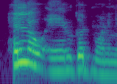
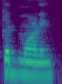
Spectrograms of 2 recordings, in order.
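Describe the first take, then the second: First: Bright, louder hello, lifted up high; cheery greeting. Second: Said in the usual way. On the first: Retold or imitated. Cheerfully greeting the receptionist Ann, a bit louder. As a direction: greet the receptionist with a sunny lift. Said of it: "I said". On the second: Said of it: "And she's like".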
